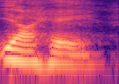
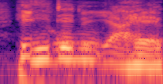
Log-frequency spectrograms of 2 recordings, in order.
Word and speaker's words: yage: I know the drug is y, but bars typed it yage. That people, it didn't have the accent. It's this it's a kind of fetish of mine that I want to kind of insist that he wasn't he called it yahhei yahhei. Of course he did. He knew how to pronounce it.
